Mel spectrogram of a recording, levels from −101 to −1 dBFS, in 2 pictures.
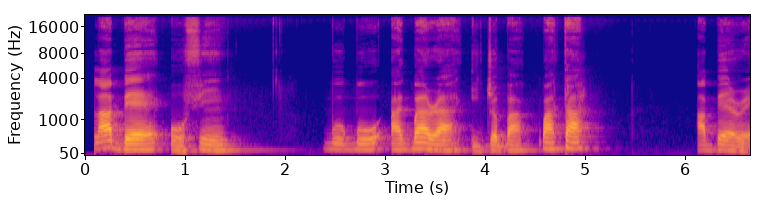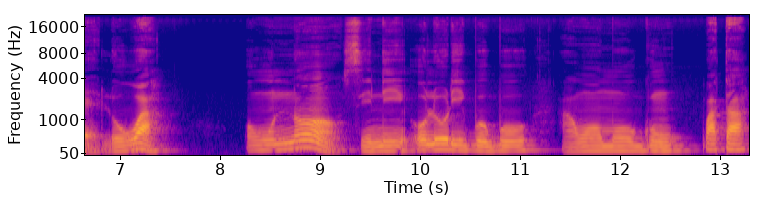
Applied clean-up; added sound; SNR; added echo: none; none; none; none.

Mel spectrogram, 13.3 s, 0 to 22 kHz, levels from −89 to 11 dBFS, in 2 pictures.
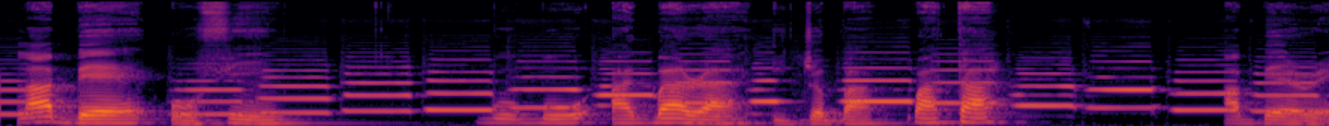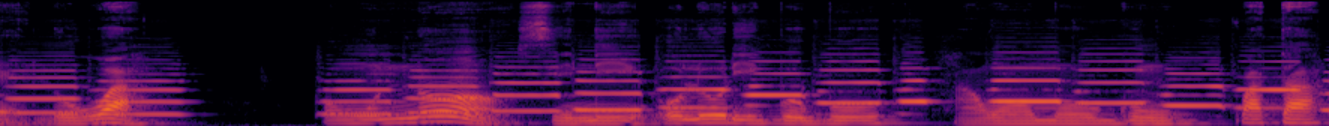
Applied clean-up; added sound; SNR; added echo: none; Wind instrument, woodwind instrument; 3 dB; none.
